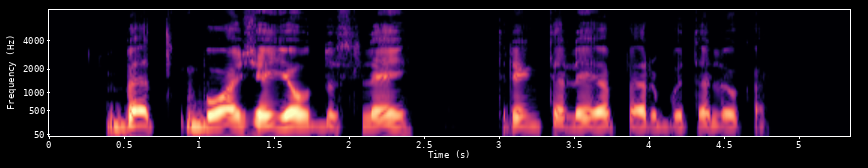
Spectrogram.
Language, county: Lithuanian, Klaipėda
